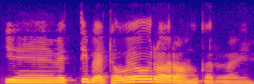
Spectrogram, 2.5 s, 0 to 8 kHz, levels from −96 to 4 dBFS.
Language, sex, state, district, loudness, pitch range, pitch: Hindi, female, Chhattisgarh, Raipur, -12 LUFS, 165-220 Hz, 205 Hz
